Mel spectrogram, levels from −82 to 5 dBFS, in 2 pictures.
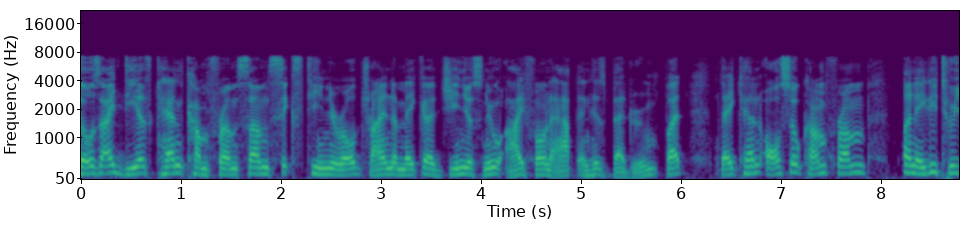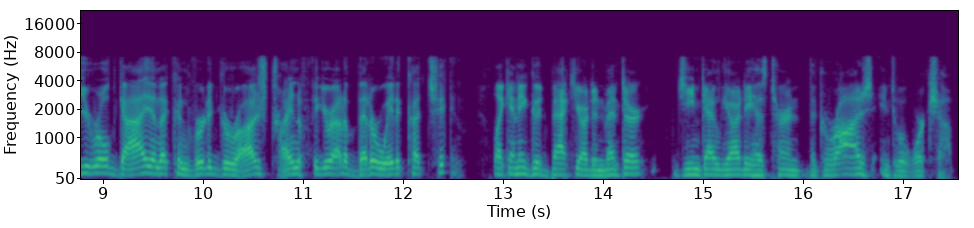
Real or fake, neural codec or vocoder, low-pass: real; none; 7.2 kHz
